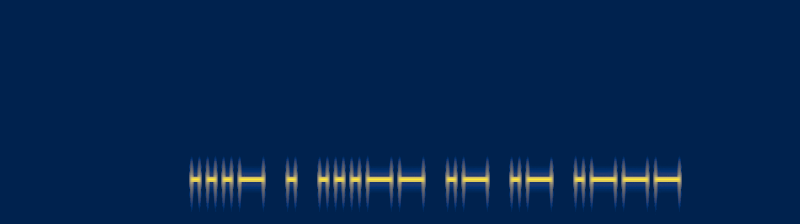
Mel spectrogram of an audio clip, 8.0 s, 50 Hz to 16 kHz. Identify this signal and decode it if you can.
Morse code, heard as a keyed tone, about 15 wpm, 700 Hz. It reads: VE3AAJ
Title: DXCC-100 Call Signs - 6 Characters - Repeated 3x - 15wpm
